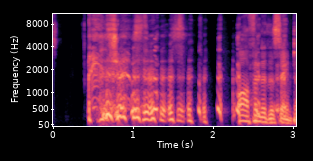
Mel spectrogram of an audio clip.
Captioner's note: Charlie and Rob laughing amusingly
